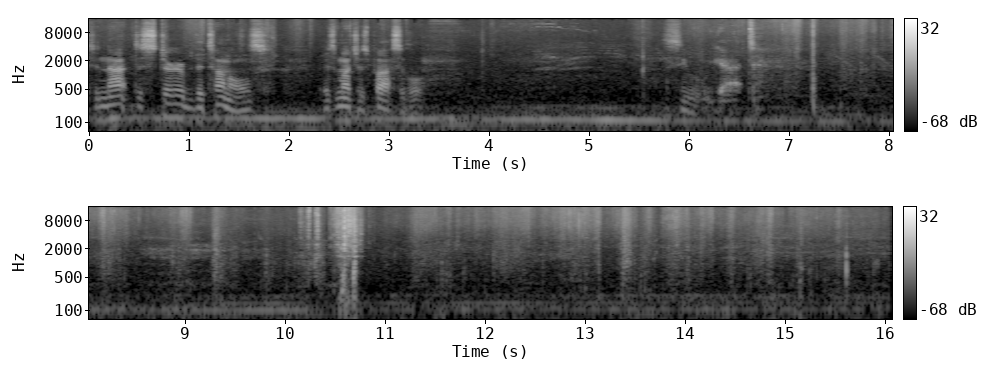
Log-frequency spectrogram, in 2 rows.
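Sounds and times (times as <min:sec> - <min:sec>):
steady low hum: 0:00.0 - 0:16.0
footsteps on dry grass and dirt: 0:06.0 - 0:16.0.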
